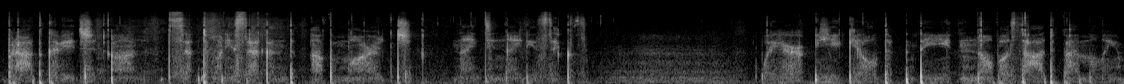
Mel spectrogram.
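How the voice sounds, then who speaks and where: An ASMR host from Ukraine telling a true crime story in a hushed, deliberate whisper. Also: poor audio.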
